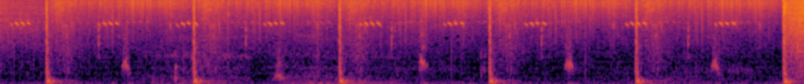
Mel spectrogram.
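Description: A wooden club thuds repeatedly against a pile of leaves and dirt.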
